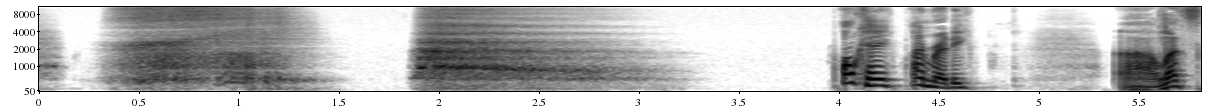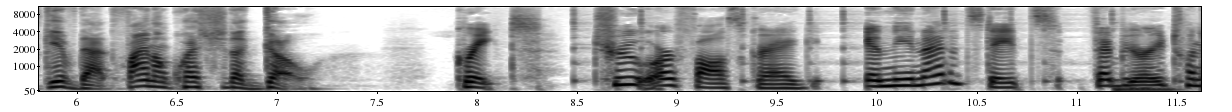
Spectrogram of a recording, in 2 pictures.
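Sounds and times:
deep breath with long breathy inhale and slow exhale: 0.0 - 3.3, 4.9 - 5.4
speech: 4.1 - 4.8, 5.4 - 7.3, 7.9 - 11.6.

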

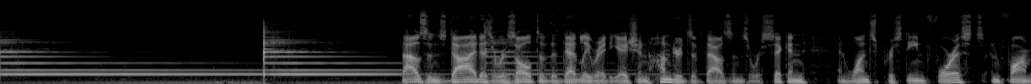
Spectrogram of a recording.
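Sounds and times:
large memorial bell tolling: 0.0 - 7.0
speech: 4.0 - 10.3.

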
